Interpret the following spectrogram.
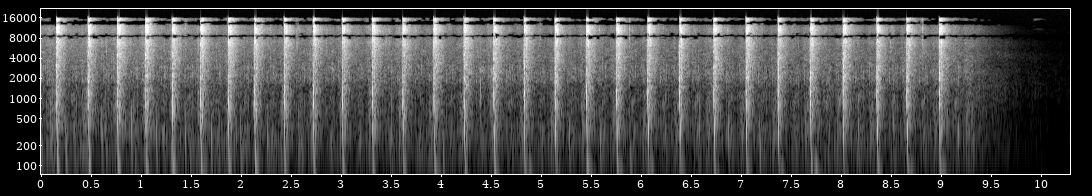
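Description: A firearm firing rapidly and steadily into a river, about three to four shots a second, more than thirty shots in all, stopping about nine seconds in.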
